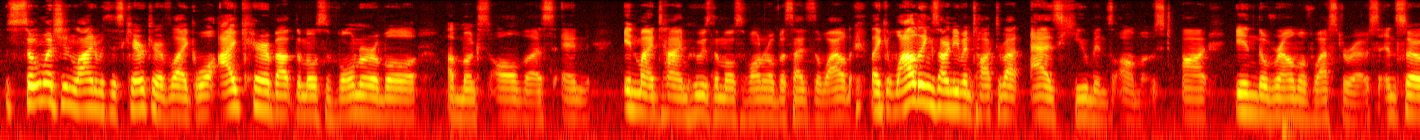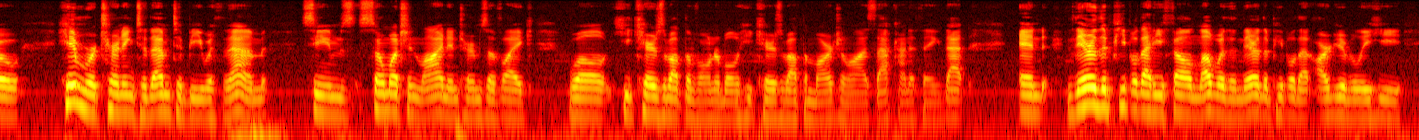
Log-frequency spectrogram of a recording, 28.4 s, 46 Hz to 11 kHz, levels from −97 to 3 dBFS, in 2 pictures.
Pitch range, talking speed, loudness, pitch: 115-140 Hz, 205 wpm, -26 LUFS, 125 Hz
